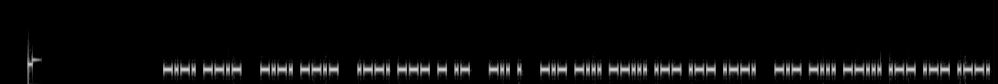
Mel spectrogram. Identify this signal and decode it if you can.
Morse code, heard as a keyed tone, about 38 wpm, 700 Hz. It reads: CQ CQ POTA DE KB7WWP KB7WWP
